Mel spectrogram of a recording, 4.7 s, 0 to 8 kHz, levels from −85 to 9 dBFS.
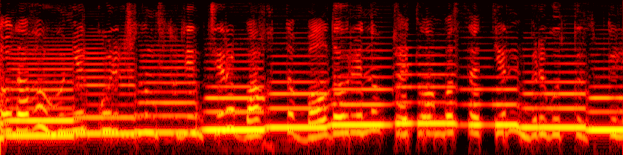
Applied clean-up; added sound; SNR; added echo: neural mask model RNNoise.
